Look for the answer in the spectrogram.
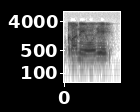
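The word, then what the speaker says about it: Kaneohe (Kāneʻohe): All right, how do you pronounce where you live in Hawaii? – Kaneohe. – Okay, you said it better.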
